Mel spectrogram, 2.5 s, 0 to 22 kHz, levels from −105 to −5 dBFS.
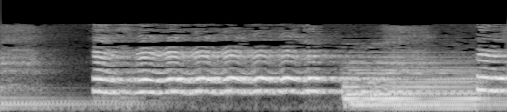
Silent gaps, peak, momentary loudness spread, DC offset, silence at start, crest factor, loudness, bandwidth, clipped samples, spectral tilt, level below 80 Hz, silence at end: none; -6 dBFS; 6 LU; under 0.1%; 0 s; 12 dB; -17 LUFS; 10.5 kHz; under 0.1%; -5 dB/octave; -56 dBFS; 0 s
